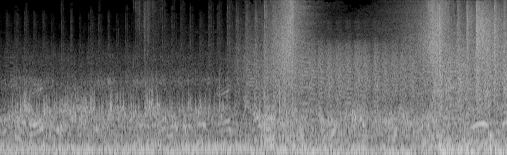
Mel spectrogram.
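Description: Strong wind buffeting a low-mounted camera's microphone, with sea water sloshing and splashing around an inflatable deck; two louder rushes of noise come about three and a half and five and a half seconds in.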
